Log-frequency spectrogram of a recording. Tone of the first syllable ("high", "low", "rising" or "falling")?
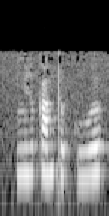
rising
